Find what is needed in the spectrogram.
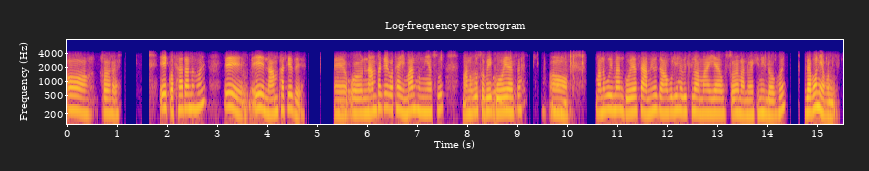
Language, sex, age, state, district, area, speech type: Assamese, female, 45-60, Assam, Dibrugarh, urban, conversation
